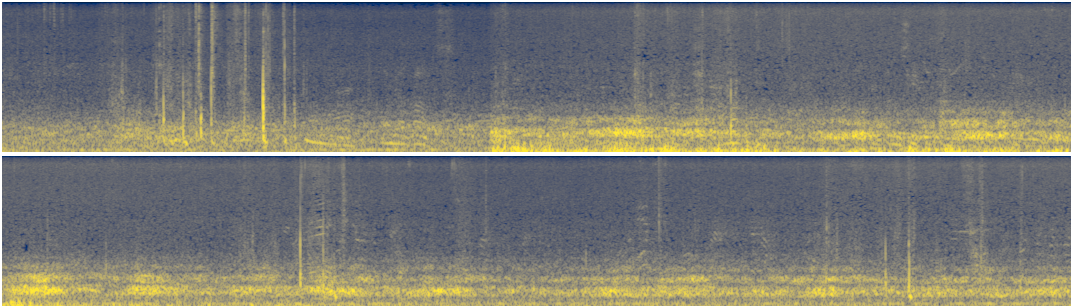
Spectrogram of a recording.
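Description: Shoes scuff and twist on a concrete surface.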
